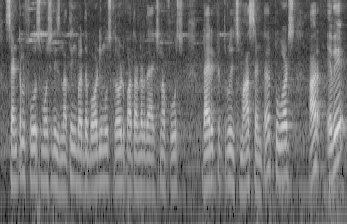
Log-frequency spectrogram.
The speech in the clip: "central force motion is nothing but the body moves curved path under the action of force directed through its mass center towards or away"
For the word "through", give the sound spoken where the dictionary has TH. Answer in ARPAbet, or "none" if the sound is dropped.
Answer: T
